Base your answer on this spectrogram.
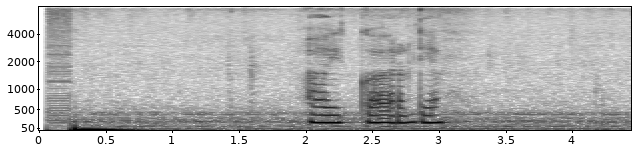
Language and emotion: Russian, sad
